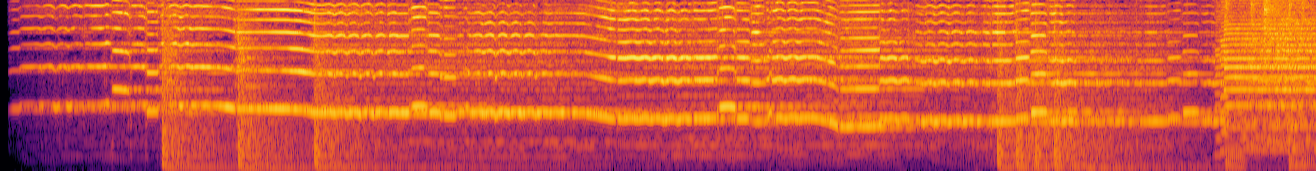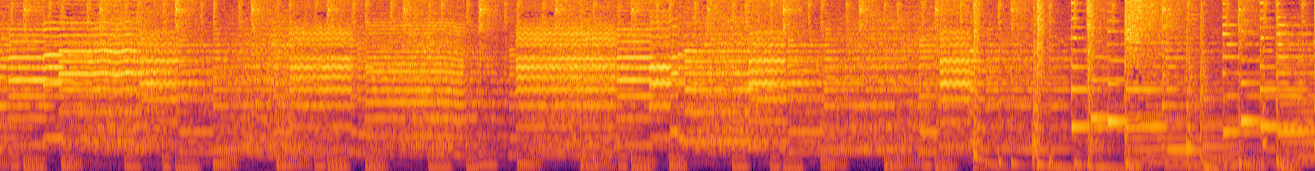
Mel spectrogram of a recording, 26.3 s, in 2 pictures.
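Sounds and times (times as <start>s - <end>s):
violin: 0.1s - 26.3s.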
